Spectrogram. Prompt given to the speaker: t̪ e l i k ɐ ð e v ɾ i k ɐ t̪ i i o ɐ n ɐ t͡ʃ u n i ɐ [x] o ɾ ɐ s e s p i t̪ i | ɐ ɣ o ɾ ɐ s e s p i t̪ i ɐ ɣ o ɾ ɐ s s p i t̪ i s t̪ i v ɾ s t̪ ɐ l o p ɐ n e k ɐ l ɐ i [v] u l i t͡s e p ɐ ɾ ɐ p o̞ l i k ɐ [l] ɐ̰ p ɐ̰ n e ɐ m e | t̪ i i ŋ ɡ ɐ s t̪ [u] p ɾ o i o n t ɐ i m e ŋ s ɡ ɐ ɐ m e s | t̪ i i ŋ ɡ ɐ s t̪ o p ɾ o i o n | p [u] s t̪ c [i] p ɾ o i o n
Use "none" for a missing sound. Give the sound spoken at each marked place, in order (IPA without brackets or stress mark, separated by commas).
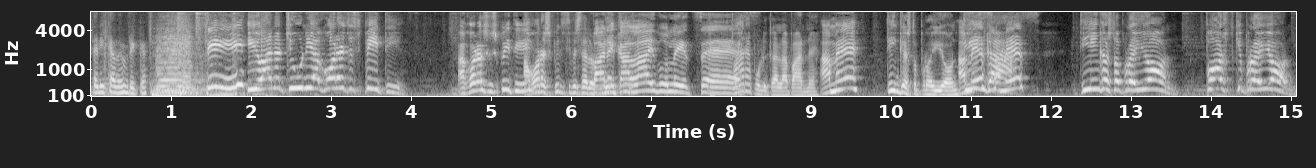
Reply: ɣ, ð, l, o, o, e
